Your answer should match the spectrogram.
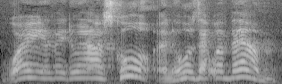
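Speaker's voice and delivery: put-on a cranky old lady demanding answers; scratchy voice. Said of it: "she said in a scratchy voice".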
